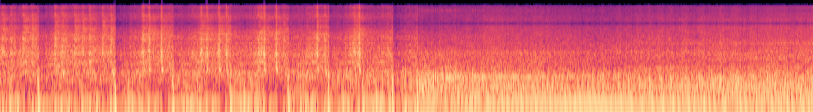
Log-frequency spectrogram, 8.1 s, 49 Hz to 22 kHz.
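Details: 1981 Laverda 1200 TS Mirage triple first start since 2003 after new cam chain, valves set, base timing, rebuilt carbs, new airbox and exhaust; cranking bursts, catches at four seconds, steady even idle on choke; normal, slight carb fuel leak.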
